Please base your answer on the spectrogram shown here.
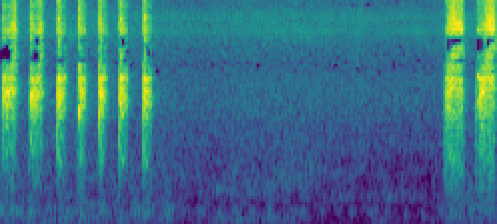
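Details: Female grey-cheeked bulbul producing seven harsh, grating rasps in quick succession, then a long quiet stretch with faint background hiss, ending with two more loud rasps.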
